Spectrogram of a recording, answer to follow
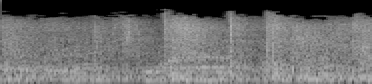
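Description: Boxing gloves landing punches in sparring: a quick run of sharp thuds about a second in, with voices in the gym behind.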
